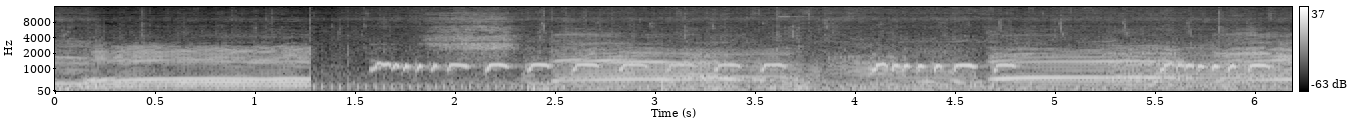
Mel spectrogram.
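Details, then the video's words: Tame cows in a herd walking along a green forest path give loud, drawn-out moos with rich harmonics. Quick, repeated upward chirps sound around them during the pauses. "cow sound cow Moo"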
